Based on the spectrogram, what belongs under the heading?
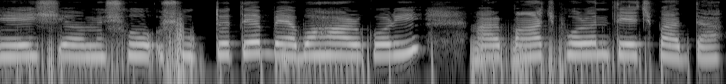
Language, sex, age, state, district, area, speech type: Bengali, female, 30-45, West Bengal, Howrah, urban, spontaneous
